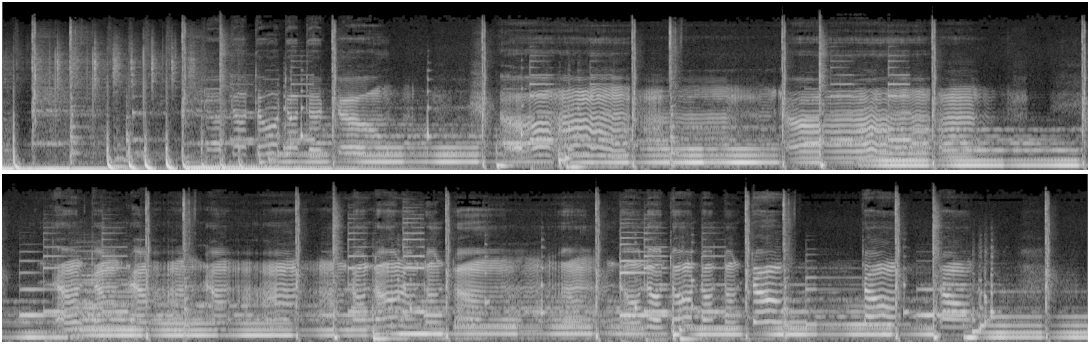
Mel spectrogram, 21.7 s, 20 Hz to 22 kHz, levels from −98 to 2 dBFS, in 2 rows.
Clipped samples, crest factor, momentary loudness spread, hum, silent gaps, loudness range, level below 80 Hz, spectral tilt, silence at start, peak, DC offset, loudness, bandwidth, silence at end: under 0.1%; 18 dB; 5 LU; none; none; 2 LU; -28 dBFS; -5.5 dB/octave; 0 s; 0 dBFS; under 0.1%; -19 LUFS; 16 kHz; 0 s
